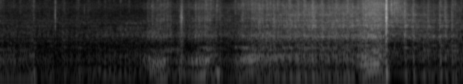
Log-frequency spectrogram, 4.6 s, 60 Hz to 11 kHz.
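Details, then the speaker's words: 1999 Yamaha Vmax 700 triple two-stroke snowmobile with about a quarter tank of fuel, choke just taken off: runs rough with irregular pops and thuds and won't open up, then idles down and dies. "here popping [Music] [Music] definitely uh not running great not opening up very good"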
